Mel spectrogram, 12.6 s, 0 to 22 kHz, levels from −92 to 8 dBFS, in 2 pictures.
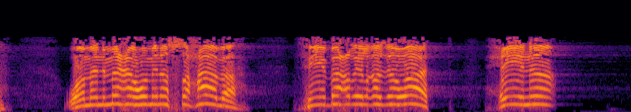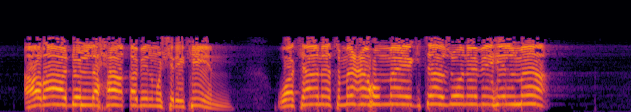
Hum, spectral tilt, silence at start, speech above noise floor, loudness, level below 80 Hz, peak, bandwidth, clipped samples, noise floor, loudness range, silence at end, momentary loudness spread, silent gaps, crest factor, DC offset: none; 0 dB/octave; 0 s; 52 dB; -13 LUFS; -54 dBFS; -2 dBFS; 6 kHz; under 0.1%; -66 dBFS; 2 LU; 0.85 s; 6 LU; none; 14 dB; under 0.1%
